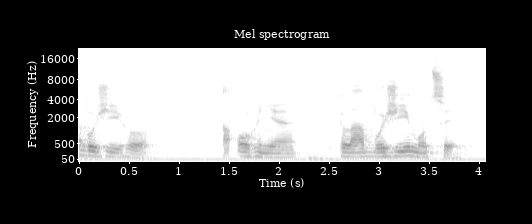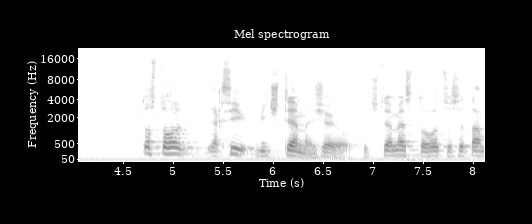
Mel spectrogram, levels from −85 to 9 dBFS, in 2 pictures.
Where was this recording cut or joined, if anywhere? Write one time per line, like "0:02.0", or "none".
none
